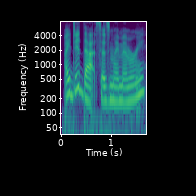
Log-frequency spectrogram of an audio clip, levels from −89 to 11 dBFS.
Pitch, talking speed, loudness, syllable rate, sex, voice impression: 215 Hz, 210 wpm, -20 LUFS, 5.0 syllables/s, female, very feminine, young, thin, very tensed, powerful, very bright, very hard, very clear, fluent, cute, slightly cool, intellectual, refreshing, very sincere, very calm, very friendly, very reassuring, very unique, elegant, slightly wild, slightly sweet, slightly lively, slightly strict, sharp, slightly modest, light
